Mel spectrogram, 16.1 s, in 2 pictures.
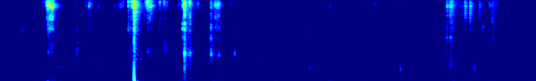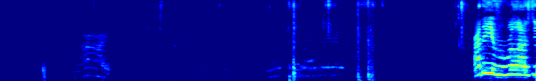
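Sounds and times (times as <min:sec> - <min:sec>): person chewing and biting food: 0:00.7 - 0:03.4.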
